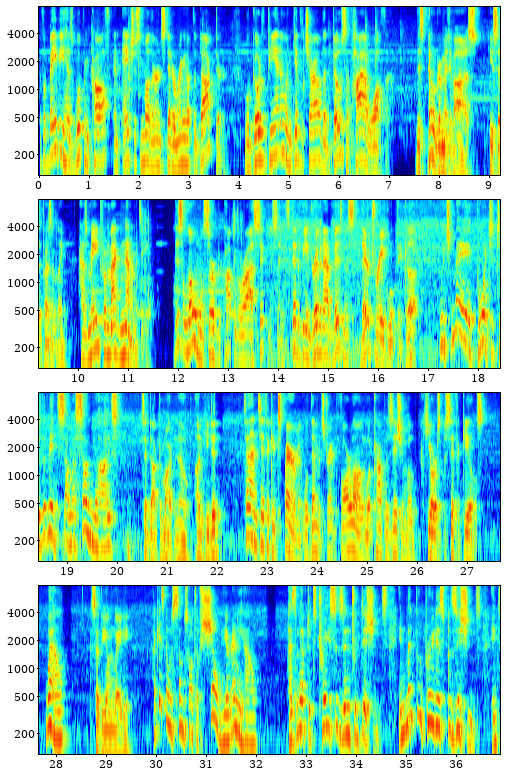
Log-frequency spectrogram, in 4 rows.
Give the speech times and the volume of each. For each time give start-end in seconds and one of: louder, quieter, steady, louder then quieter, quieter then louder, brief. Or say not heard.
0.0-36.8 steady.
